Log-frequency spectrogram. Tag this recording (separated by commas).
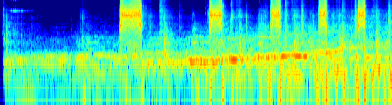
Tools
